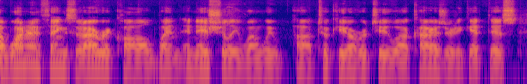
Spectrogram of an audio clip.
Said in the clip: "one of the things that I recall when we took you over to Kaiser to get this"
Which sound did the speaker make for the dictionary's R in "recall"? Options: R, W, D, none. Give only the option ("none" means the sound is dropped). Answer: R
